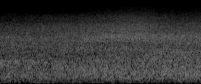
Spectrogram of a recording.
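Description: Waterfall at Wentworth Falls in New South Wales, a steady, unbroken broadband rush of falling water at moderate level, flowing more gently than usual, with no voices over it.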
